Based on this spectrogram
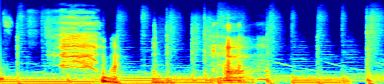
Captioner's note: laughing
